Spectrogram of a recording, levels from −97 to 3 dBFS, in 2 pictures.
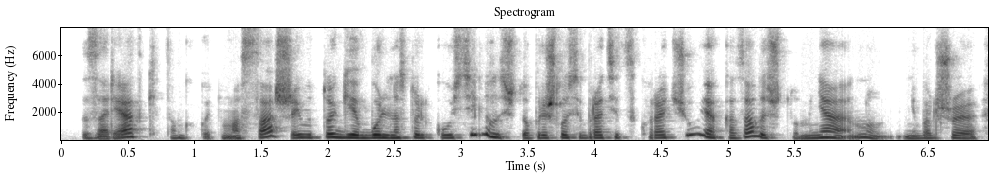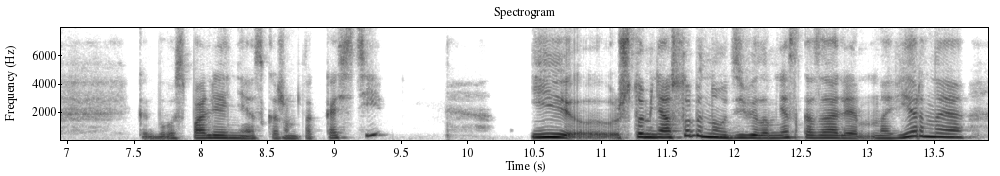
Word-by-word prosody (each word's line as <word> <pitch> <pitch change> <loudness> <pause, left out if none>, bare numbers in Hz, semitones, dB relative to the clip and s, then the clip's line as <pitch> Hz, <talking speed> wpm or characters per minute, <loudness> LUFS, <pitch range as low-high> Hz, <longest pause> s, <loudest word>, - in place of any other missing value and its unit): зарядки, 270 +1 -4
там 180 0 -12
какой-то - - -18
массаж. 310 - -3
И 205 - -2
в 220 - -3
итоге 215 -1 +1
боль 210 +2 +2
настолько 200 +1 -5
усилилась, 225 - -3
что - - -7
пришлось 205 +2 -1
обратиться 200 +1 -7
к - - -33
врачу, 210 - -6
и - - -1
оказалось, 215 - -2
что 190 -4 -14
у - - -10
меня, 195 +2 -2
ну, 230 -9 -7
небольшое 175 +1 -6 0.6
как - - -13
бы - - -9
воспаление, 185 -1 -1
скажем 165 0 -9
так, - - -15
кости. 280 - -8 1.1
И, 235 -1 +10
э, - - -8
что 255 - +2
меня 230 -2 +6
особенно 265 +1 +5
удивило, 205 -2 +3
мне 190 +3 -1
сказали: 195 -4 -1
"Наверное, 240 - +2
205 Hz, 160 wpm, -18 LUFS, 185-230 Hz, 1.1 s, И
